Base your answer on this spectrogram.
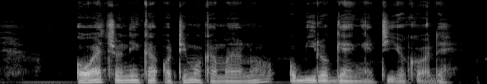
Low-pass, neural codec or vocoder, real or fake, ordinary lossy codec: none; none; real; none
